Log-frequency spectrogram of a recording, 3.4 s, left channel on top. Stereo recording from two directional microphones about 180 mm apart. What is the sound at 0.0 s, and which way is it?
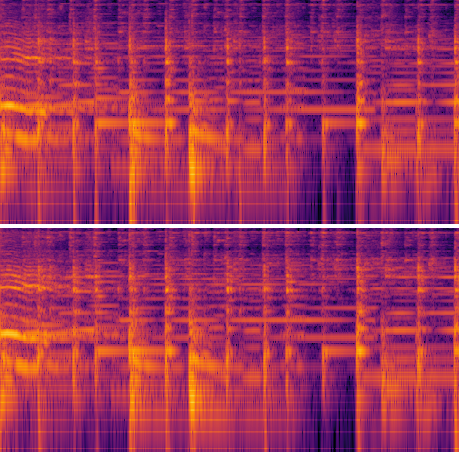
Music, 35° right (ahead or behind).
